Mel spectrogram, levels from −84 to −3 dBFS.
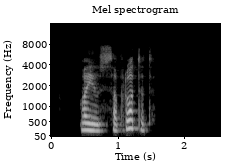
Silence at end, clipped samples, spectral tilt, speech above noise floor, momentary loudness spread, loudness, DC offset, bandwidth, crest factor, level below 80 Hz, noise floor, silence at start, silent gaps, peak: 1.1 s; under 0.1%; -5.5 dB/octave; over 61 dB; 11 LU; -29 LUFS; under 0.1%; 7.8 kHz; 20 dB; -76 dBFS; under -90 dBFS; 0.45 s; none; -12 dBFS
